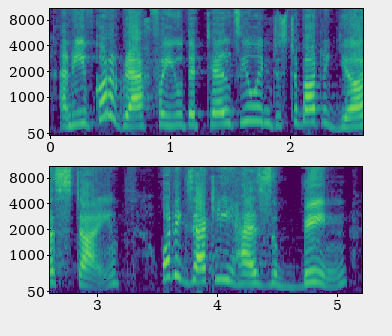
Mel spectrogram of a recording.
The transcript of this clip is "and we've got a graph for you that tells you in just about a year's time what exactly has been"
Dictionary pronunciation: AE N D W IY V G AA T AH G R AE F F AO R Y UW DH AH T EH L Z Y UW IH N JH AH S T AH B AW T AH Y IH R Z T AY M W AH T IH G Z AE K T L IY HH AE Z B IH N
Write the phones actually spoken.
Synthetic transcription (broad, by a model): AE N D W IY V G AA T AH G R AE F F AO R Y UW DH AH T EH L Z Y UW IH N JH AH S T AH B AW T AH Y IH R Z T AY M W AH T IH G Z AE K T L IY HH AE Z B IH N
